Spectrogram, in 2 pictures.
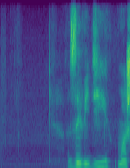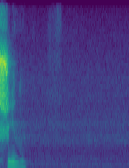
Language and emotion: Russian, neutral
